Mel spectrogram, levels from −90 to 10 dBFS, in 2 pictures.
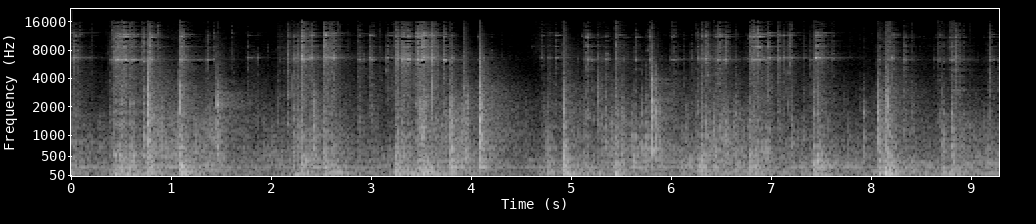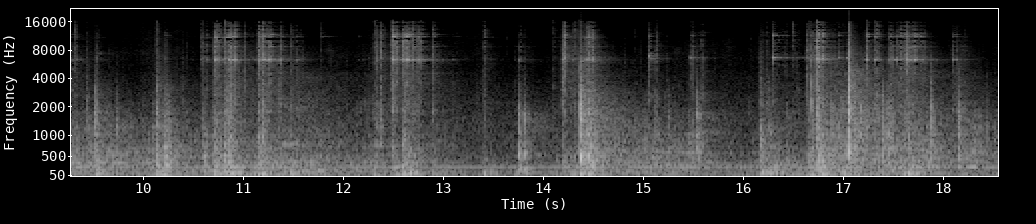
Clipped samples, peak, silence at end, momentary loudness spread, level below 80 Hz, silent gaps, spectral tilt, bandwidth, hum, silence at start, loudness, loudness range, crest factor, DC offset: under 0.1%; 0 dBFS; 0 s; 15 LU; -36 dBFS; none; -4 dB/octave; 17 kHz; none; 0 s; -23 LUFS; 5 LU; 24 dB; under 0.1%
